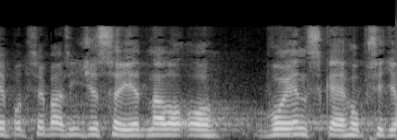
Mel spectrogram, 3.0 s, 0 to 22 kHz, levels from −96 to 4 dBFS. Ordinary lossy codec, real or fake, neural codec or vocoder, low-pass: MP3, 48 kbps; fake; vocoder, 22.05 kHz, 80 mel bands, WaveNeXt; 9.9 kHz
